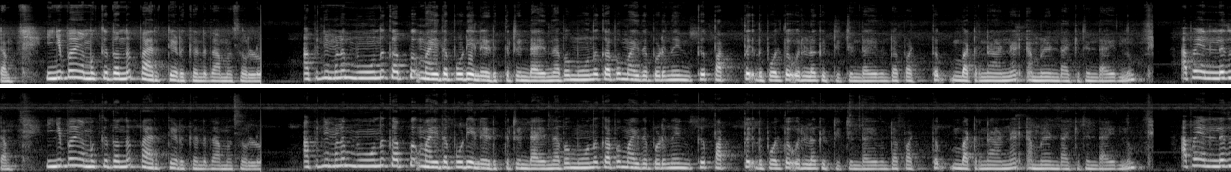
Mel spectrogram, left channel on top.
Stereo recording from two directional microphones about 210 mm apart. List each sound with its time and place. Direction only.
0.0 s speech: 5° left (ahead or behind)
